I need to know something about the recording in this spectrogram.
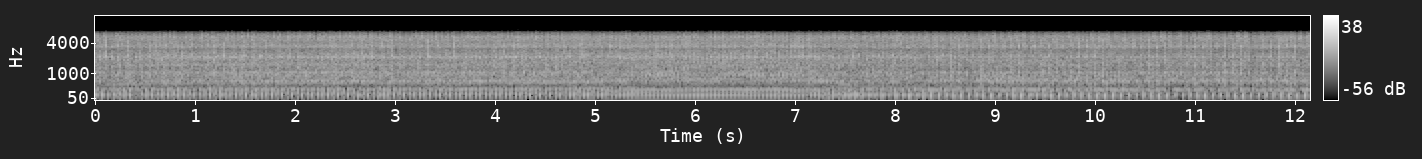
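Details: Irbis Virago 110 motorcycle idling: loose, uneven knocking about three a second that speeds up through a brief rev blip and returns. An engine knock, cause unknown.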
